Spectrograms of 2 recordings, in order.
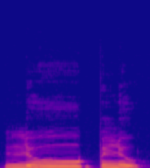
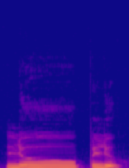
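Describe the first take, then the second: The two takes are said the same way.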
